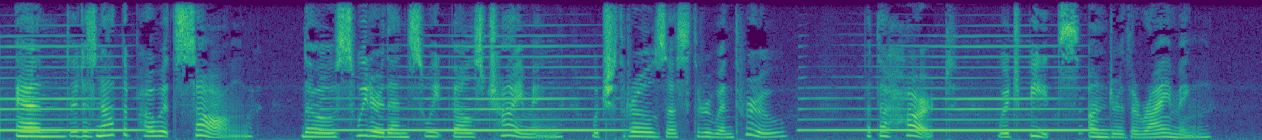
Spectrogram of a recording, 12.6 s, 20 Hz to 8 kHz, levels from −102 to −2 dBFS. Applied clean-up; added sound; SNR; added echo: none; Wind instrument, woodwind instrument; 1 dB; none.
